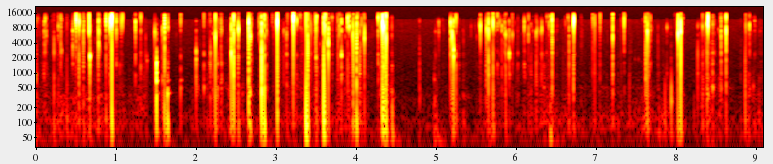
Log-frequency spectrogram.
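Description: A mascara brush with black plastic bristles, held by fingers with long nails, is brushed back and forth across the hollow perforated metal grille of a microphone capsule. It makes a dense run of quick, dry scratching strokes and crackling taps that flash bright and close. The bursts come in irregular clusters over a quiet hiss.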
